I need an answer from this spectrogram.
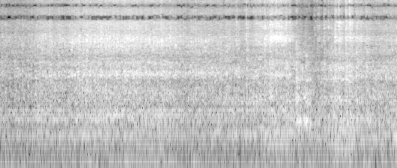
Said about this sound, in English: It's easier to do this in a stand mixer, but I'm using the hand mixer for now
